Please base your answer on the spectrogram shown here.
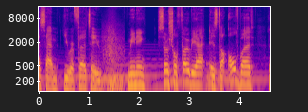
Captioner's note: screen swishes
